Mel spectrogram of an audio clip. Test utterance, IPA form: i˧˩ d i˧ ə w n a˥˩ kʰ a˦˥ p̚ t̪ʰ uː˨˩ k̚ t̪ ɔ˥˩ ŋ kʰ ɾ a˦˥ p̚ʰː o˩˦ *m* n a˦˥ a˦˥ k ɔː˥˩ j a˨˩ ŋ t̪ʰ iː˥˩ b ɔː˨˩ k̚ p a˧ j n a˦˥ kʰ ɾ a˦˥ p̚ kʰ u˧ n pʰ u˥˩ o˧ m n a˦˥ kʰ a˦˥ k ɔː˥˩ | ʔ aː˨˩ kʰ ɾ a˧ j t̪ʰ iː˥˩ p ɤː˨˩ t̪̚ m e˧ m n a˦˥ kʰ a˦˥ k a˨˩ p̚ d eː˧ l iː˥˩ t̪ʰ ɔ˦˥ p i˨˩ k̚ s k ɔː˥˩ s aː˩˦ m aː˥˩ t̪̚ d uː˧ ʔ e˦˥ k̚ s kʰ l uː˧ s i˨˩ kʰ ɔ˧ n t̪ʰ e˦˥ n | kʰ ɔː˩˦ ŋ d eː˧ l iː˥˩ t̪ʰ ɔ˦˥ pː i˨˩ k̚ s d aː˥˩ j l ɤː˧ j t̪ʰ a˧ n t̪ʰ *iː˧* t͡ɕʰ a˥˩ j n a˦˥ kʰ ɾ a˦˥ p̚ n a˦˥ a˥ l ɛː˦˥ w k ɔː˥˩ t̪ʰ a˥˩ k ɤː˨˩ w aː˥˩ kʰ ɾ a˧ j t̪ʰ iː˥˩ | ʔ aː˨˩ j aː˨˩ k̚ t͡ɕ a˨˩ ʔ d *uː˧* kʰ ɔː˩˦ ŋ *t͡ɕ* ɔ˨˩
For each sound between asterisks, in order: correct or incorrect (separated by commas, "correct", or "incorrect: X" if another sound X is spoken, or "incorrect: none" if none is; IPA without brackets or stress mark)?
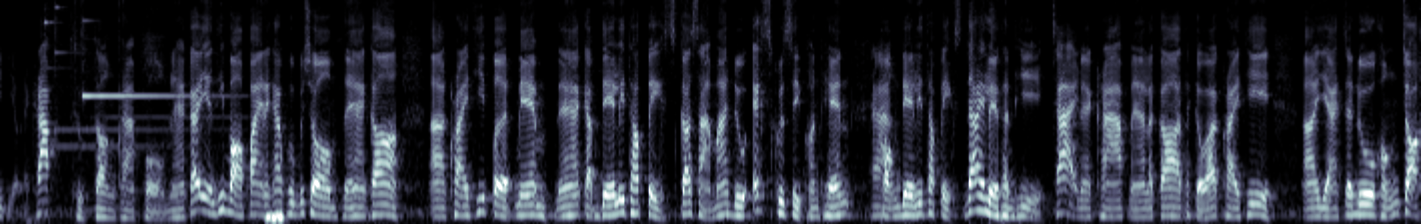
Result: correct, correct, correct, correct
